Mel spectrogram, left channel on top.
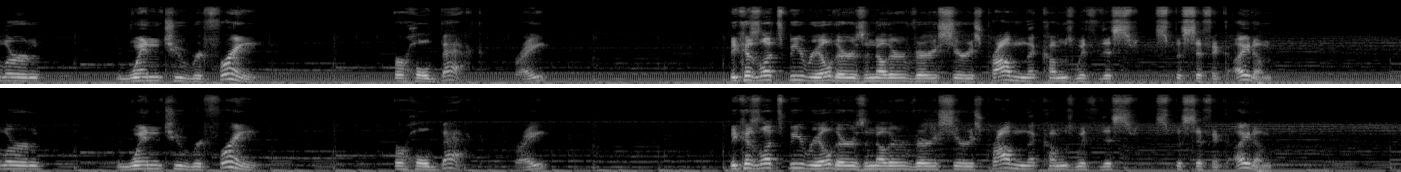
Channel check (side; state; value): left; noise; hum, 15 dB below the sound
